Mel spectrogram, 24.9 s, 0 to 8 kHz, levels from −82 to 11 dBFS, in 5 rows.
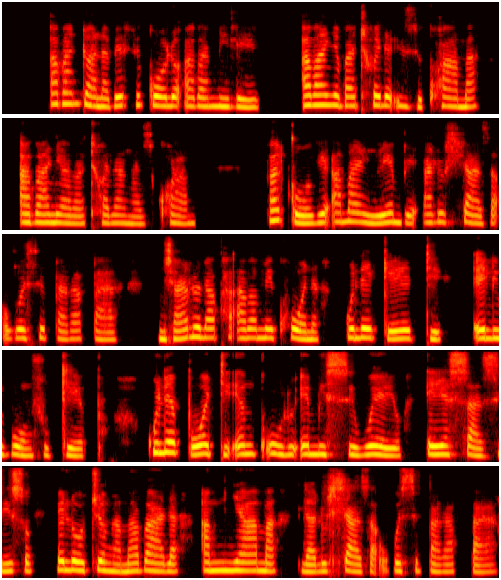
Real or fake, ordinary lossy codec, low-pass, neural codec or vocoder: fake; AAC, 48 kbps; 7.2 kHz; codec, 16 kHz, 4 kbps, FunCodec, trained on Chinese and English, 50 frames a second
